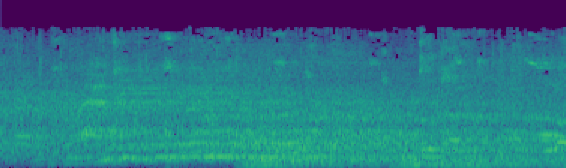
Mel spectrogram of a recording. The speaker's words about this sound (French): Il n'y a plus que deux possessions d'écart. Et reprise de dribble.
